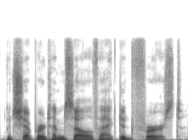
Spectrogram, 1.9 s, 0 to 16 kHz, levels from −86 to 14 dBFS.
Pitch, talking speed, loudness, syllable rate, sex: 120 Hz, 160 wpm, -16 LUFS, 4.6 syllables/s, male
